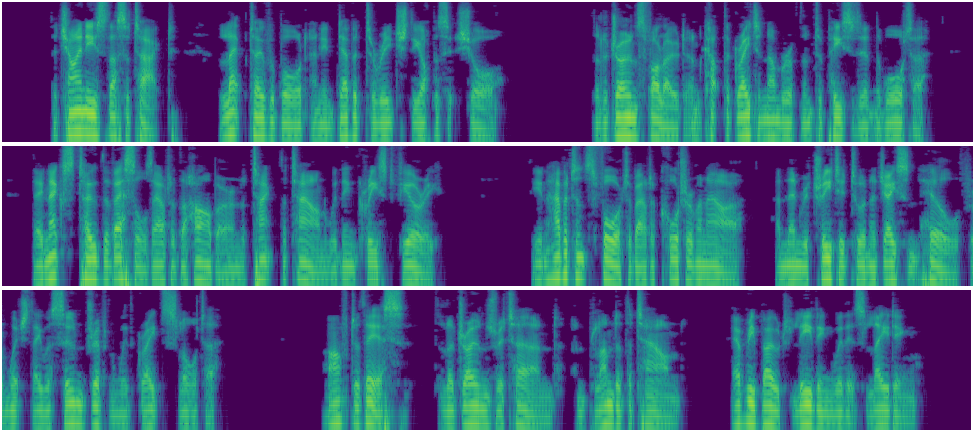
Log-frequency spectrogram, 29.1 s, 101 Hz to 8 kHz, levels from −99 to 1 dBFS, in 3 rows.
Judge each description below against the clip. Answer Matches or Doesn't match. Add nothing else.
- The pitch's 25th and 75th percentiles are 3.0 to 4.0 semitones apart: Matches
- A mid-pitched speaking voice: Doesn't match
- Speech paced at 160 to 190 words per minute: Matches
